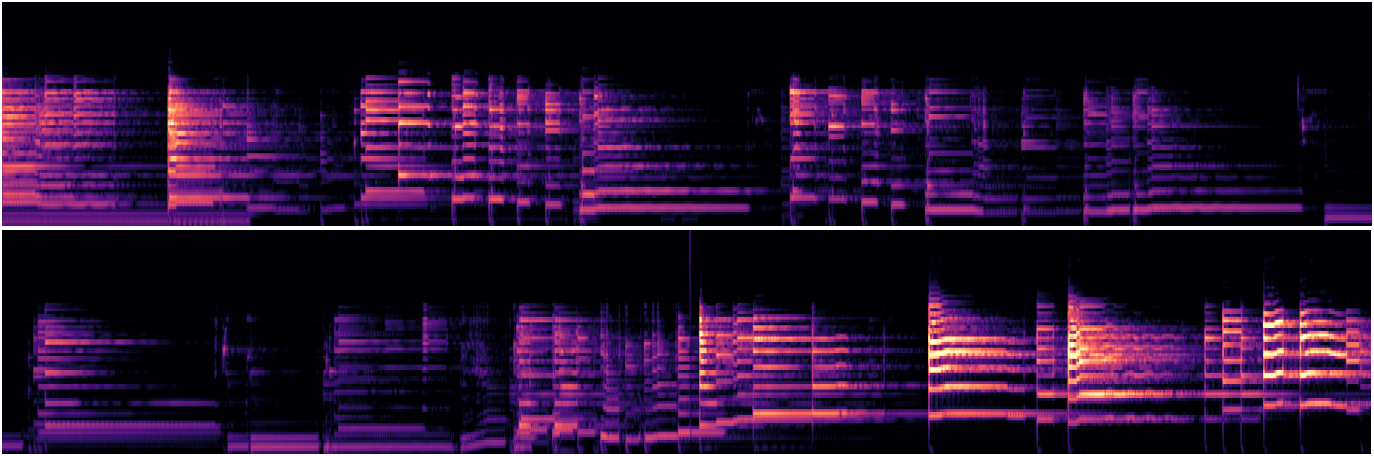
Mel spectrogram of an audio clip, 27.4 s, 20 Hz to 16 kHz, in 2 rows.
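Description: An electric guitar with PAF-style pickups through a Gibson GA15-RV tube amp plays sustained chords and single-note lines, each note trailing off in a lush, lingering reverb tail; no voices.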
